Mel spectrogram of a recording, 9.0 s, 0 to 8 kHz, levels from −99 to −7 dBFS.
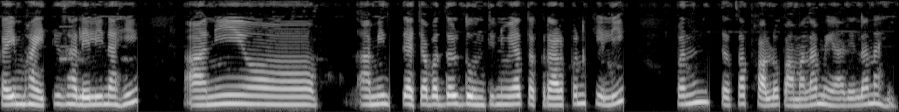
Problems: background sounds at intervals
